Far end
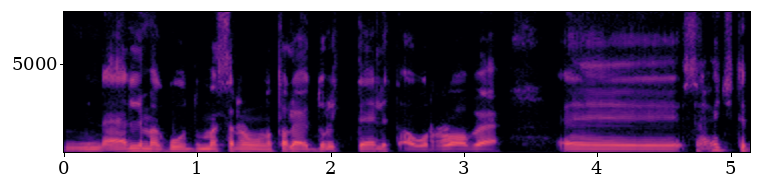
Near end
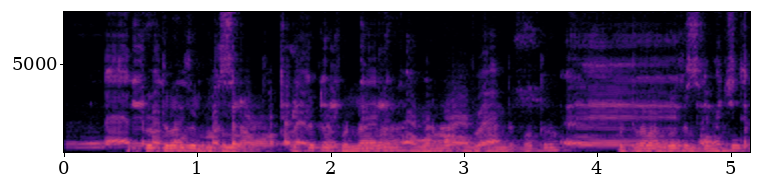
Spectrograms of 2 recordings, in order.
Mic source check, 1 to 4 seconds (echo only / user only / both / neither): both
